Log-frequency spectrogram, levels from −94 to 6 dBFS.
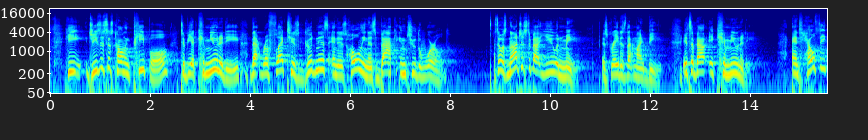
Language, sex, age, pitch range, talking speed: English, male, 30-49, 180-235 Hz, 155 wpm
